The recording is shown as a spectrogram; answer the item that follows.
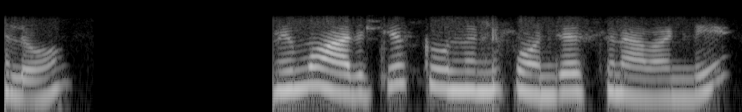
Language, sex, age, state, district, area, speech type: Telugu, female, 18-30, Andhra Pradesh, Eluru, rural, conversation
